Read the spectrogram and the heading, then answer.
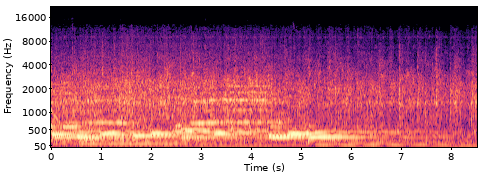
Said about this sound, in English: Give the Lord a mighty clap and praise.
